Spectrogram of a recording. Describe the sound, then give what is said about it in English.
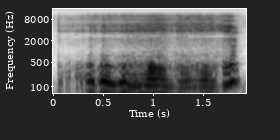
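A dog named Binks snores while asleep, a low, rattling rumble that carries steadily through the breath, briefly eases, then rises again at the end. No one speaks. “wanted to say that I hope you're into the snoring of a dog, because my co-host this episode is Binks, and as usual, he's sleeping on the job.”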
